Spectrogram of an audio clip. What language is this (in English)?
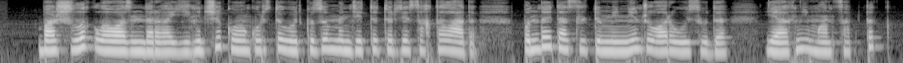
Kazakh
